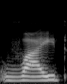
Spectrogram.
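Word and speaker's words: white: तो यहाँ पर सभी में H जो है ना वो साइलेंट है, वॉट, वीट, व्हील, वेन, वाइट और विच, यहाँ पर हमने H को नहीं पढ़ा है।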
